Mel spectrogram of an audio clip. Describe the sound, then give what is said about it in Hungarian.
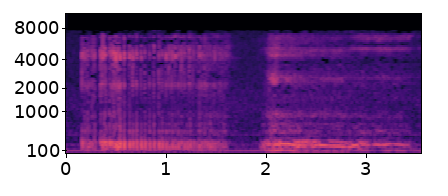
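A person imitates snoring: a rattling, buzzy inhaled snore followed by a smoother, drawn-out exhale, fairly loud, with no talking over it. “Lehet, hogy még horkolt is.”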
